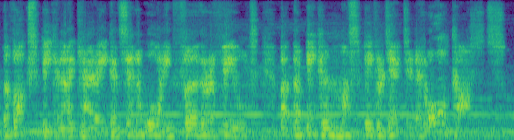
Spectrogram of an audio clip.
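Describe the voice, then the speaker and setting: A man's voice: on the low side, normal speed, lightly acted. A man playing a zealous, fierce space marine leader in a video game, solemn and declamatory. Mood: grim resolve. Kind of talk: video game dramatic acting. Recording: distant, over clear background music.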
